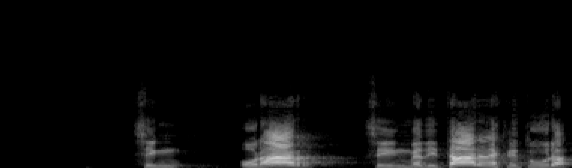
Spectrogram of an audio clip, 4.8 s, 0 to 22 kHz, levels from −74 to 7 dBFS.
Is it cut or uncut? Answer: uncut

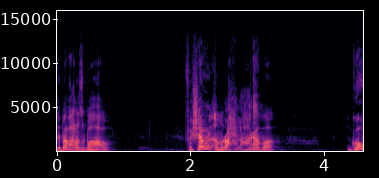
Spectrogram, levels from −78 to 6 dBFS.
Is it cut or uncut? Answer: uncut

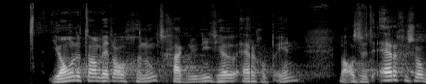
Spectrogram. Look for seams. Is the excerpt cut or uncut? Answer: uncut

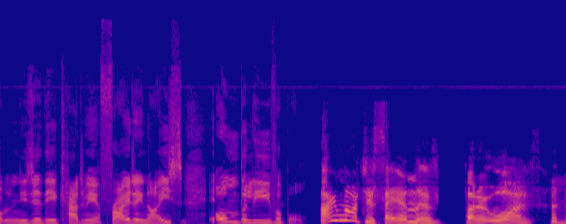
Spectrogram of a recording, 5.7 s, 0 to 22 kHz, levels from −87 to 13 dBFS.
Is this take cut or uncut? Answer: cut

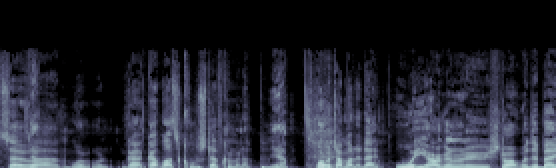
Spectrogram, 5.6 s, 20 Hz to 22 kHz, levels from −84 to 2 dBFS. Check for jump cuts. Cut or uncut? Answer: uncut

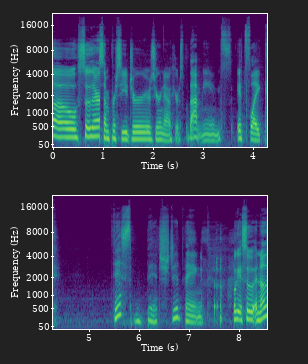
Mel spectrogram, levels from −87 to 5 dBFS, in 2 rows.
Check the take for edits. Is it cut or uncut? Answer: cut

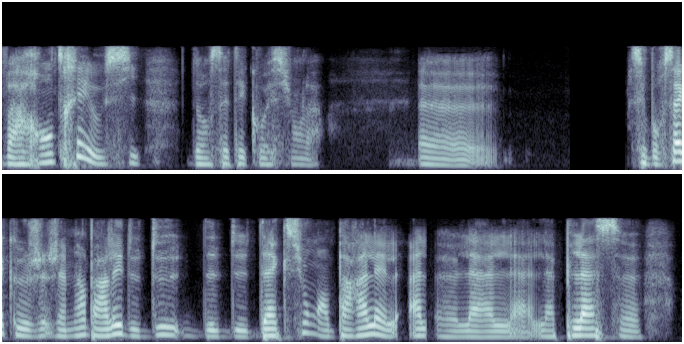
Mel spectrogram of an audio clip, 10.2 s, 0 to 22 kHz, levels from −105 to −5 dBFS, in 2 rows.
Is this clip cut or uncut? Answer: cut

